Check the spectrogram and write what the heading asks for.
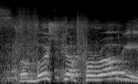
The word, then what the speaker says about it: Babushka Pierogies: Babushka Pierogies, did I say it right?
